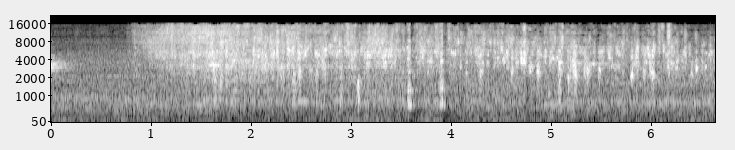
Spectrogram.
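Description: Food sizzling in hot oil in a pan, a steady hiss full of sharp crackles that starts about a second in.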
